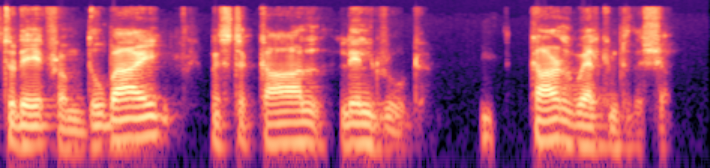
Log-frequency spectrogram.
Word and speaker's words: Lillrud: Karl, Lill Rud Karl, welcome to the show. Thank you so much, and I must say a perfect pronunciation of my surname, which is not that easy.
